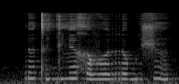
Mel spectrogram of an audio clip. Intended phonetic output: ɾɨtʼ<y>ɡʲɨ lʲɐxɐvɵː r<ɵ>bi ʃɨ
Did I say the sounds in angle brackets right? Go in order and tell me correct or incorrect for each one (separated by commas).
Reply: incorrect, correct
